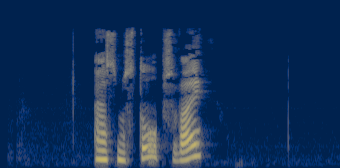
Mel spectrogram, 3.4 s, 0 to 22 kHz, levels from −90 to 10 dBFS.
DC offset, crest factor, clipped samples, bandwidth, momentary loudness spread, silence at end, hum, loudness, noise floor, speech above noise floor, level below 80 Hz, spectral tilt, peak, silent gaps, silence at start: under 0.1%; 22 dB; under 0.1%; 11 kHz; 5 LU; 1.4 s; none; -20 LUFS; -78 dBFS; 59 dB; -74 dBFS; -5 dB/octave; -2 dBFS; none; 0.95 s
